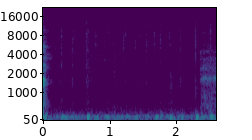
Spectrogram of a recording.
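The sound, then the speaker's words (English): Faint clicking of computer keyboard keys, a loose run of light taps over a steady low hum, with no voices. “And I'm going to type this up here real quick.”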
